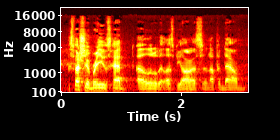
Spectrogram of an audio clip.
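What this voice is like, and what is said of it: Congested voice from a cold. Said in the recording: “As you can tell, I have a cold and I'm trying to fight through it.”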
